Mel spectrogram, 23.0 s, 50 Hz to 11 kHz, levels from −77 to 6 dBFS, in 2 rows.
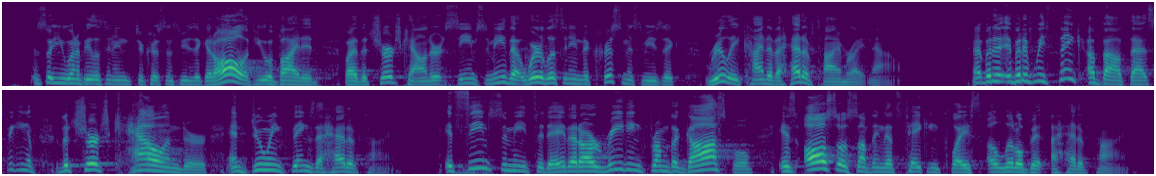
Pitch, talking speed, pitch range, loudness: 160 Hz, 195 wpm, 140-200 Hz, -31 LUFS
